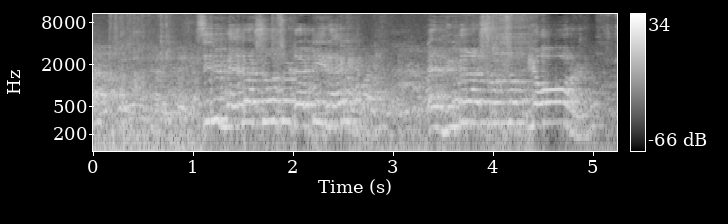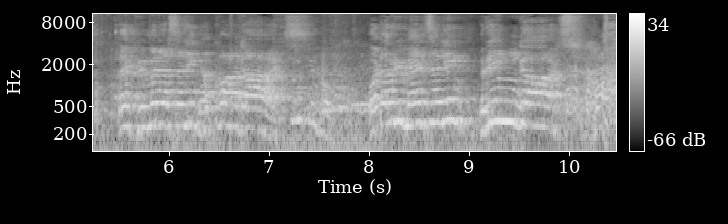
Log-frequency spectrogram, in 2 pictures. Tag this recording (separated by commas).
Speech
